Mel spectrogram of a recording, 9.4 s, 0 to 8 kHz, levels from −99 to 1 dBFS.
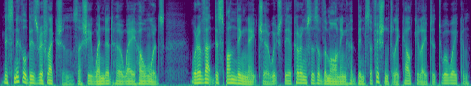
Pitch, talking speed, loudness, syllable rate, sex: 95 Hz, 165 wpm, -20 LUFS, 5.7 syllables/s, male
